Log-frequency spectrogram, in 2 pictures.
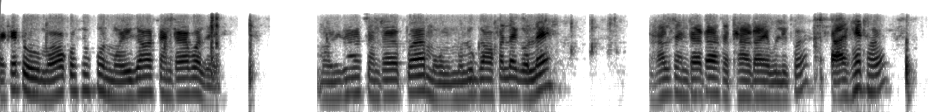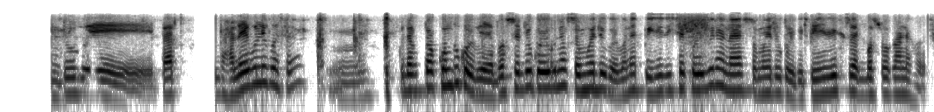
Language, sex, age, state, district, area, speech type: Assamese, male, 45-60, Assam, Morigaon, rural, conversation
